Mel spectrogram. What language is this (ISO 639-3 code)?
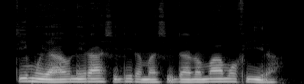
kik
